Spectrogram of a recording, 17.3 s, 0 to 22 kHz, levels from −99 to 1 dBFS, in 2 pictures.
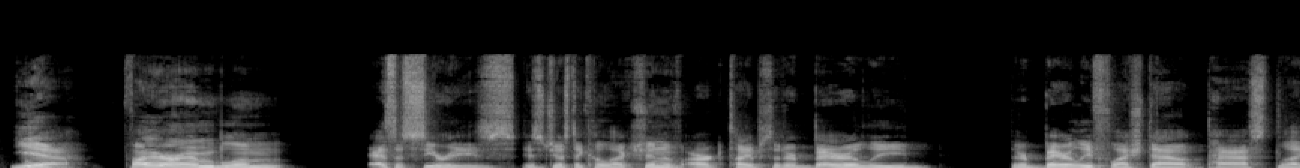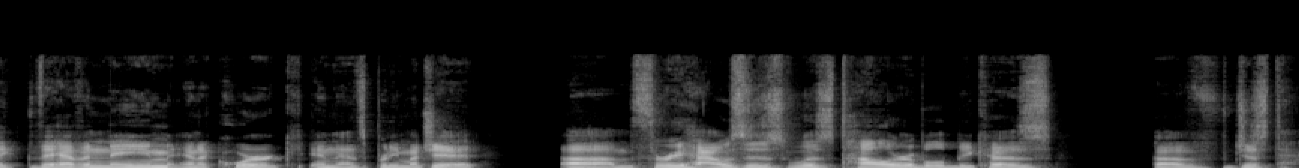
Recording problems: uneven, jittery; strongly; from 0.5 to 13 s

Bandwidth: 14.5 kHz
